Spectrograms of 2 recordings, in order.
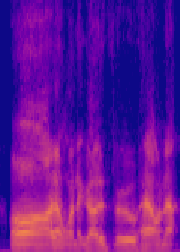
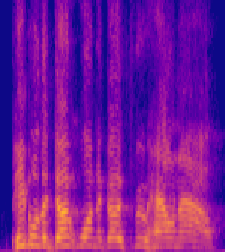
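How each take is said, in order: First: "Oh, I don't want to go through hell now" said a little softer as a mock whine; mock the excuse-maker lightly; mock whiny excuse. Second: Said in the usual way. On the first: Mimicking people who dodge hardship, lightly whiny.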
